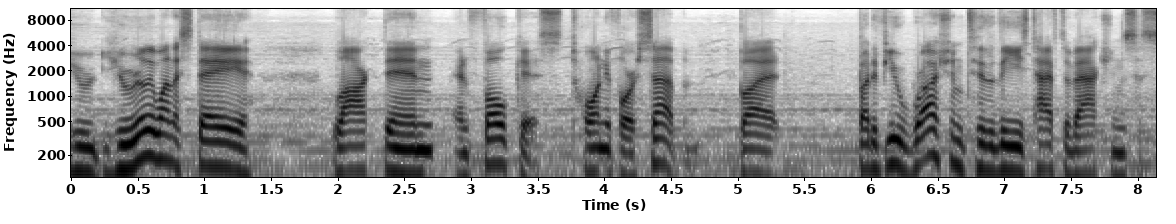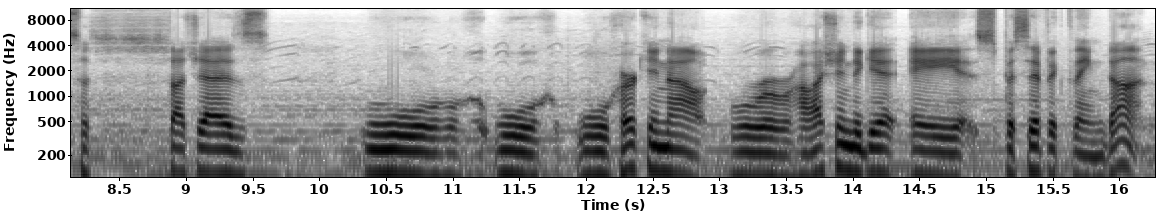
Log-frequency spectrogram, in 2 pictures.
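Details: 21-year-old man with stuttering since he began talking, long working to overcome it and reporting that slowing down improved his speech; word repetitions audible; stuttering.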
